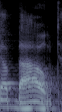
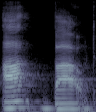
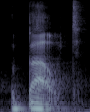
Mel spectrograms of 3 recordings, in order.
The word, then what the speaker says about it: about: Quero te dar uma dica de pronúncia de about. A gente não fala about, a gente fala about. É um A quase sumindo, ó.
